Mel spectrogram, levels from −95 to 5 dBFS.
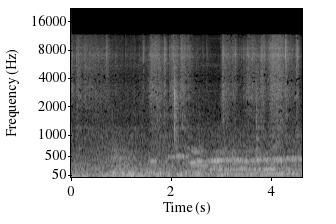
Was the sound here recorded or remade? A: recorded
